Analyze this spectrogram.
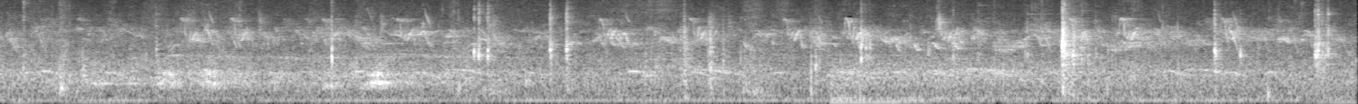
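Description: Birds chirping and calling in a steady scatter of short calls, with occasional sharp clicks, one louder click about seven seconds in.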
